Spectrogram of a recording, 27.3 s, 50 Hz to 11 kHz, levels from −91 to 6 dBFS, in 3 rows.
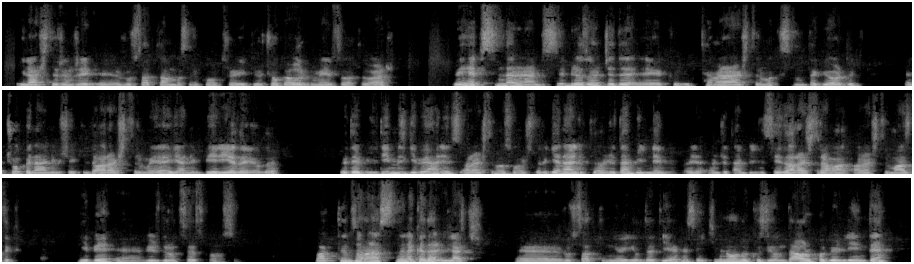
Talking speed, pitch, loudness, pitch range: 130 wpm, 145 Hz, -29 LUFS, 135-170 Hz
